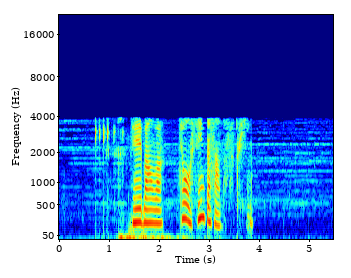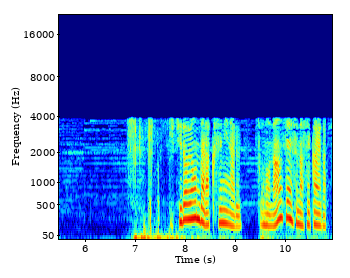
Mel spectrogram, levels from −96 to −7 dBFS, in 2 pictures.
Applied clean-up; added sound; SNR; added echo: neural separator model SepFormer WHAM!.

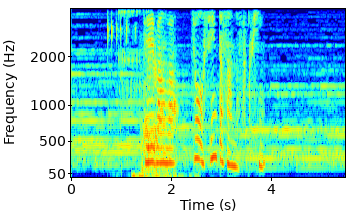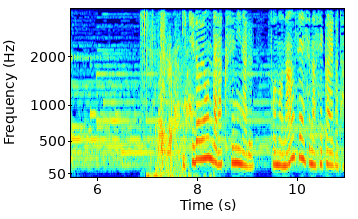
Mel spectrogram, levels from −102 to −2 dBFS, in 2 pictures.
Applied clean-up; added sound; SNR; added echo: none; Dog; 4 dB; none.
